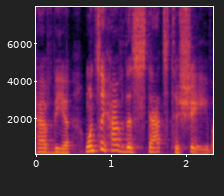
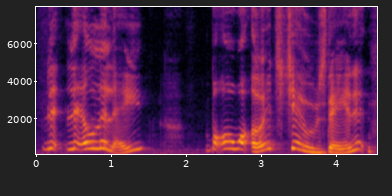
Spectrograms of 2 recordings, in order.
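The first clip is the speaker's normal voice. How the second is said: silly put-on British accent, high and slow; 7 semitones higher, 4 dB louder than usual. Asked if they do a British accent, speaker shows their stupid British accent. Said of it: "the fucking stupid British one that I just did".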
